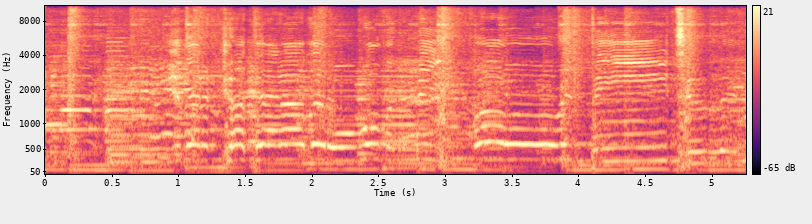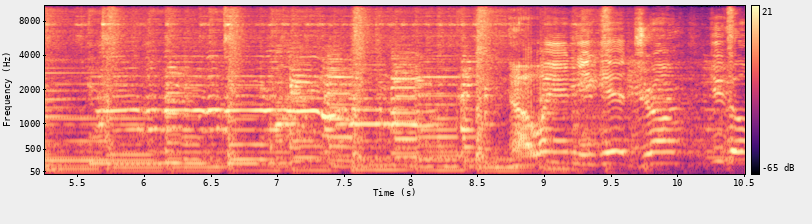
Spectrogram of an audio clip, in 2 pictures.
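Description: Live blues band playing an instrumental passage between sung lines: electric guitars over a steady electric bass and drum groove, with a wavering lead line on top.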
